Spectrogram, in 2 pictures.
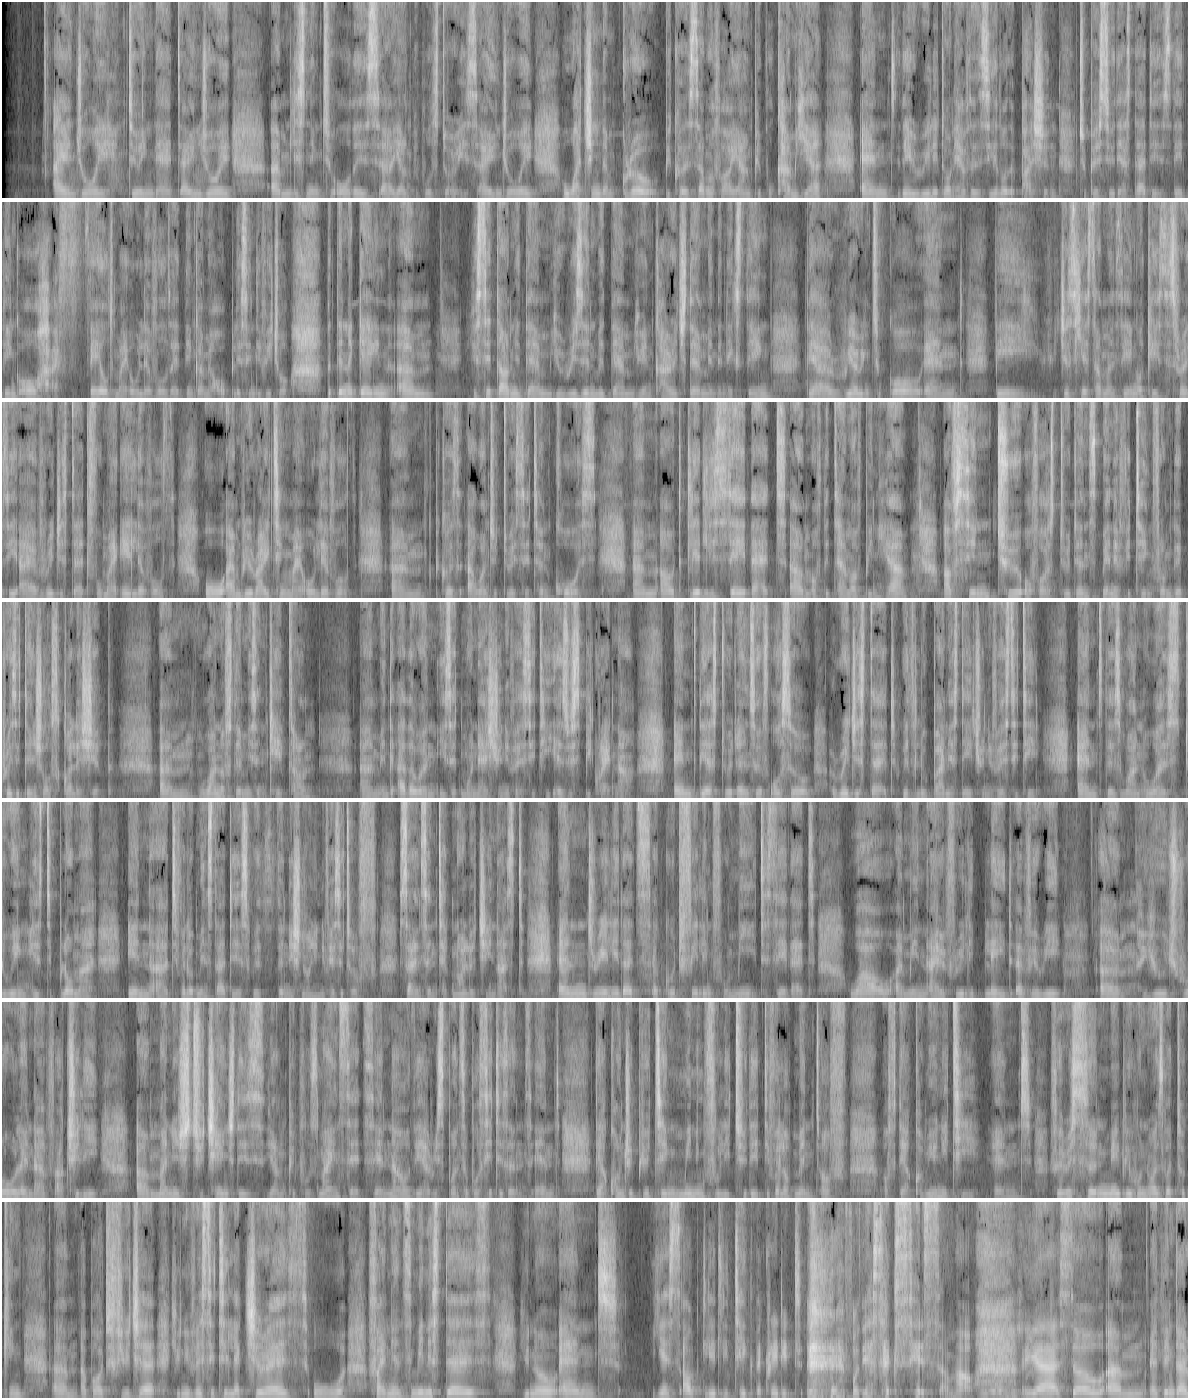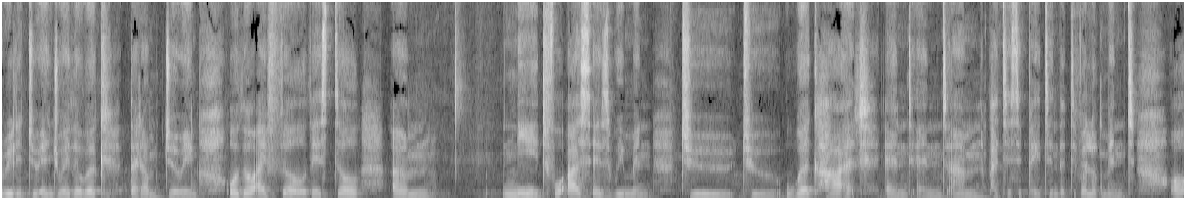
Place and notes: floor Pioneer House, Bulawayo, Zimbabwe - inside Radio Dialogue Studios
Rosie Ndebele, the station's youths coordinator talks about her work with young people, and the important role women play in society…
